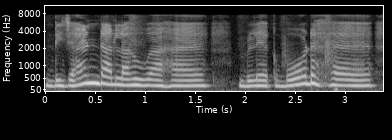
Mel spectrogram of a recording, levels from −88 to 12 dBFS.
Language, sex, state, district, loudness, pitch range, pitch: Hindi, female, Jharkhand, Garhwa, -13 LUFS, 210-235 Hz, 215 Hz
